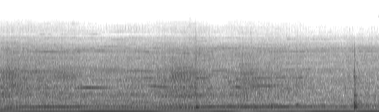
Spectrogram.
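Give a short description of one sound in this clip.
A tractor's tyres crunch over loose soil.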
